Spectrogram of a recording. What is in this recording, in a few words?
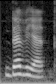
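"devet", czech, male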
